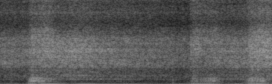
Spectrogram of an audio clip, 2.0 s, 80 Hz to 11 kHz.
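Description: Honda Integra Type R (DC2) B18C 1.8-litre VTEC four-cylinder with an HKS Silent Hi-Power muffler, heard from inside the cabin as the throttle is blipped twice. Each time the pitch rises quickly, showing the engine picking up revs crisply.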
